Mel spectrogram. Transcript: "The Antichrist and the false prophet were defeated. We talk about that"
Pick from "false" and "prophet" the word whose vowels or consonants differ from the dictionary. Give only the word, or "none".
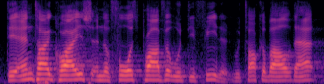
false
